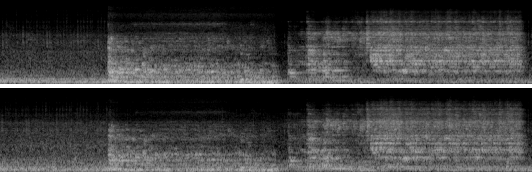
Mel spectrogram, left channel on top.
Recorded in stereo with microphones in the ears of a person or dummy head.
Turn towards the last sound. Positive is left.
turn(degrees=20)  # may be behind; listen again after turning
